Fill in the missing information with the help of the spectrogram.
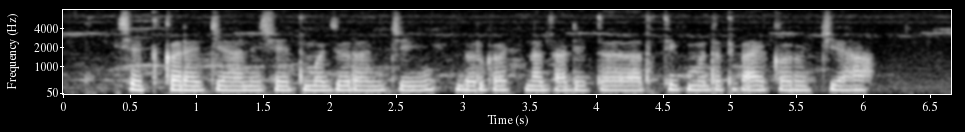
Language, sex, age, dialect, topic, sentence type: Marathi, male, 18-24, Southern Konkan, agriculture, question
